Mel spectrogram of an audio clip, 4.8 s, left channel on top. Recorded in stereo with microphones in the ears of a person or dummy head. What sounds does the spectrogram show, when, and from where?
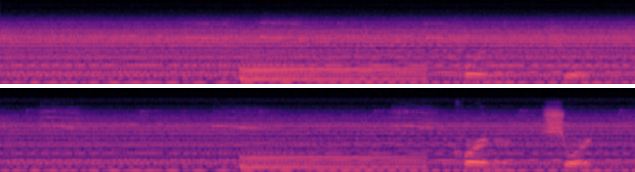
0.0 s a drone: 35° left (ahead or behind)
1.8 s a piano: 40° left (ahead or behind)
3.3 s a man speaking: 40° right (ahead or behind)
